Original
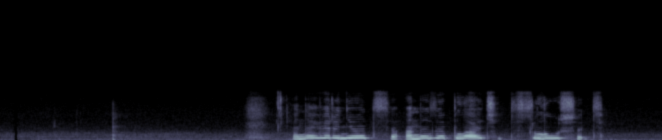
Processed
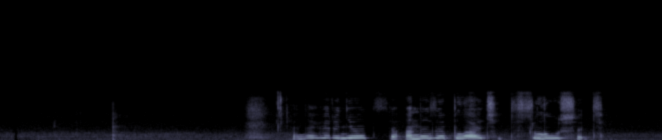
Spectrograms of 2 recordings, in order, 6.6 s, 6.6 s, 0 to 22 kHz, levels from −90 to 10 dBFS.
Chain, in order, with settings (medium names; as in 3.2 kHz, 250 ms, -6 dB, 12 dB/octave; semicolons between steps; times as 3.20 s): bass shelf 260 Hz -8 dB; 2.95–3.90 s: upward expansion 2.5:1, over -34 dBFS; trim -6.5 dB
